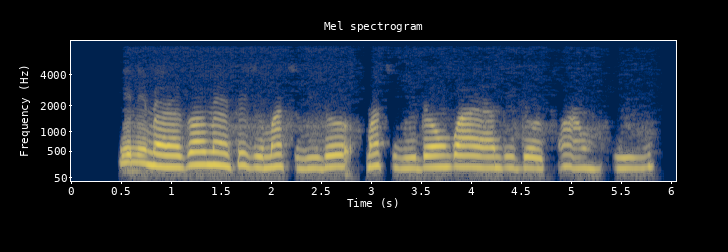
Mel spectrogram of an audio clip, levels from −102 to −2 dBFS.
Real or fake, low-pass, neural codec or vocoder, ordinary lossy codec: real; 7.2 kHz; none; none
